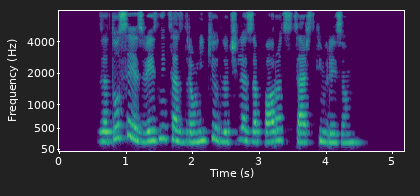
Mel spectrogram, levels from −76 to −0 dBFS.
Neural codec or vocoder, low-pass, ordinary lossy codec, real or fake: none; none; none; real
